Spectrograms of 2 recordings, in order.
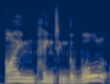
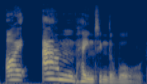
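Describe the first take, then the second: First: The verb to be is not stressed. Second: The word am is stressed.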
